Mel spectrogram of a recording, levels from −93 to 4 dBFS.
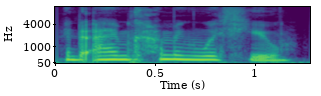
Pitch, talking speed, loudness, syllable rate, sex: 215 Hz, 235 wpm, -16 LUFS, 5.5 syllables/s, female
